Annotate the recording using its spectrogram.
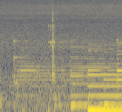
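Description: Acoustic guitar being brought into playing position: a few soft plucked notes and a sharp click about a second in, then the first chord strummed near the end, ringing on loudly.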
